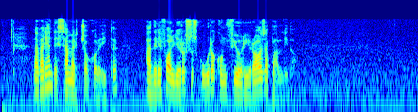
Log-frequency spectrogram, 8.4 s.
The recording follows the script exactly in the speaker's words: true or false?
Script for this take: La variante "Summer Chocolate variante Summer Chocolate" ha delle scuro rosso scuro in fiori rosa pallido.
false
